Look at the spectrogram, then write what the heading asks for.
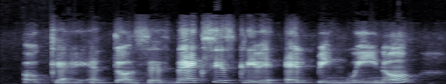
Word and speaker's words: pingüino: Entonces, la respuesta correcta de este animal es el pingüino, ¿ok? Recordemos que tiene su diéresis, entonces el masculino pingüino.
